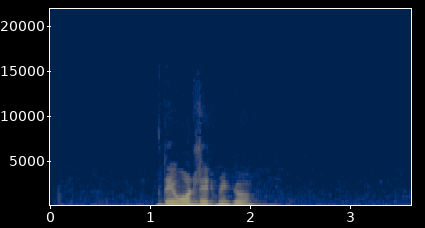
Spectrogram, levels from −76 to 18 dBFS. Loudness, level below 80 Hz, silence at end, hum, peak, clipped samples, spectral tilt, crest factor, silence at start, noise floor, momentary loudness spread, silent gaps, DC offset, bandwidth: -20 LUFS; -56 dBFS; 1.55 s; none; -4 dBFS; under 0.1%; -9 dB/octave; 20 dB; 1.05 s; -64 dBFS; 11 LU; none; under 0.1%; 7 kHz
